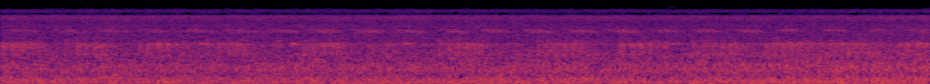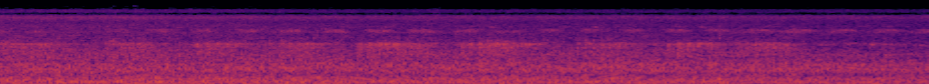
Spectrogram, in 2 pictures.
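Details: Twilight jungle insects on Ishigaki Island, Okinawa, Japan, recorded just after sunset near the Mount Omoto trailhead; rapid rhythmic chirping, about two or three pulses a second, rides over a steady high-pitched drone and low background rumble.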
